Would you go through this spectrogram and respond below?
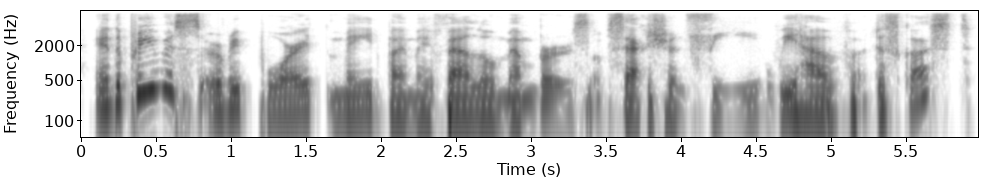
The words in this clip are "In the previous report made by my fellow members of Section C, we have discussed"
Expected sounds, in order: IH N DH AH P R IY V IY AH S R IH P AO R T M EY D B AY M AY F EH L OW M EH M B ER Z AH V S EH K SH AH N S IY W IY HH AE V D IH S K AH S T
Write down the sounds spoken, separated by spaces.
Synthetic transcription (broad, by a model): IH N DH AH P R IY V IY AH S R IH P AO R T M EY D B AY M AY F EH L OW M EH M B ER S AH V S EH K SH AH N S IY W IY HH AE V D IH S K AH S T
